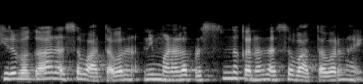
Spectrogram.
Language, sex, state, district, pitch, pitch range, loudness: Marathi, female, Maharashtra, Pune, 210 Hz, 200-230 Hz, -15 LUFS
